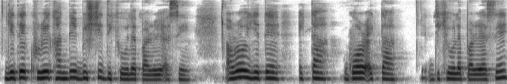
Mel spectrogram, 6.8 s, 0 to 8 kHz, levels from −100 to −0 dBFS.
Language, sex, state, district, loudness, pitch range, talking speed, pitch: Nagamese, female, Nagaland, Kohima, -15 LUFS, 185-220 Hz, 140 wpm, 205 Hz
